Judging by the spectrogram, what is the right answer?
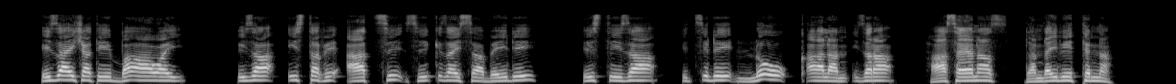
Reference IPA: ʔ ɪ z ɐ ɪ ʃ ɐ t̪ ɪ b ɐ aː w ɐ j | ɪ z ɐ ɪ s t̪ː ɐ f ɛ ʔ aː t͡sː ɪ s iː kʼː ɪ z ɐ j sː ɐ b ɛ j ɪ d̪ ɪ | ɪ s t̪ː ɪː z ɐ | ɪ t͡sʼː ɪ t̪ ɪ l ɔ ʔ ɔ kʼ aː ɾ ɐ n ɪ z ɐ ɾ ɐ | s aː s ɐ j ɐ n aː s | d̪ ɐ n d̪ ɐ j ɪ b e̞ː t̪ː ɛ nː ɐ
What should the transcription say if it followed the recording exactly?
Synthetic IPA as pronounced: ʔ ɪ z ɐ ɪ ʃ ɐ t̪ ɪ b ɐ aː w ɐ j | ɪ z ɐ ɪ s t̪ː ɐ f ɛ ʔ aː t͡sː ɪ s iː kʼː ɪ z ɐ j sː ɐ b ɛ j ɪ d̪ ɪ | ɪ s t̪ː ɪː z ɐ | ɪ t͡sʼː ɪ d̪ ɪ l ɔ ʔ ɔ kʼ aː l ɐ n ɪ z ɐ ɾ ɐ | h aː s ɐ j ɐ n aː s | d̪ ɐ n d̪ ɐ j ɪ b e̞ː t̪ː ɛ nː ɐ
